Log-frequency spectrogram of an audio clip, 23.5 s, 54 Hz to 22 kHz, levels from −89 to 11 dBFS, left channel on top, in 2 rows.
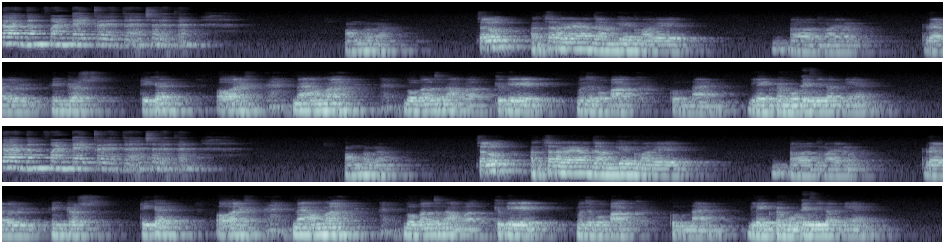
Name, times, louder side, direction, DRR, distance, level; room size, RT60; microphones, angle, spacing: voice 1, 0.0-2.7 6.6-6.8 21.7-21.9, left 1 dB, ahead, -6 dB, 0.6 m, -22 dB
voice 2, 4.3-4.8 5.9-6.3 6.6-8.5 9.6-10.6 11.5-12.9 13.5-13.9 14.4-16.1 16.5-18.4 18.9-19.8 20.1-20.7 21.1-22.6, right 1 dB, 60° right, -3 dB, 0.4 m, -18 dB
2.6 x 2.5 x 2.6 m, 0.87 s
head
